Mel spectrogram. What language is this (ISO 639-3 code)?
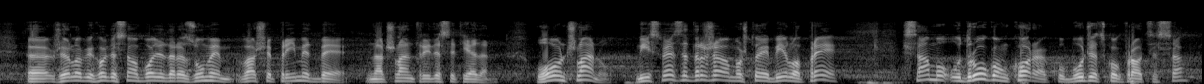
srp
